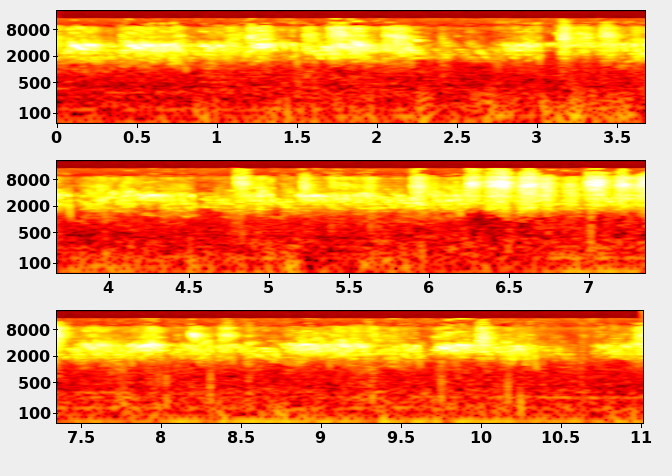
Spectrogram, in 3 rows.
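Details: Budgerigar nestlings at 24 days old keep up loud scratchy, hissing chatter, overlapping calls forming a nearly continuous rasp with short breaks around two seconds in.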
